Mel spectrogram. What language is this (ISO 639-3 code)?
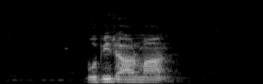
tur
